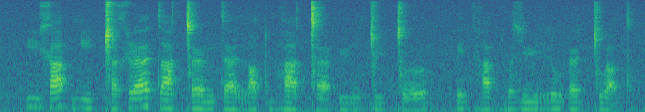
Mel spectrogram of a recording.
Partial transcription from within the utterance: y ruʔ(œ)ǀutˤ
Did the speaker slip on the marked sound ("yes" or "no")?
no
